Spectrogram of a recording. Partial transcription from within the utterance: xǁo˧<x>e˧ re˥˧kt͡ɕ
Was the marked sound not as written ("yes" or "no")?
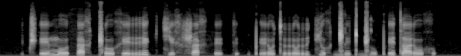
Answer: no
